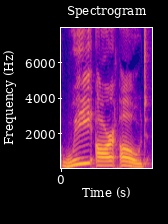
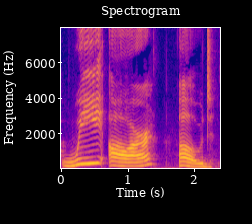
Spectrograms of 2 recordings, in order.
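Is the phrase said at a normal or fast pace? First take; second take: fast; normal. First: The phrase is said quickly, run together. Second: The phrase is said at a normal pace.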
